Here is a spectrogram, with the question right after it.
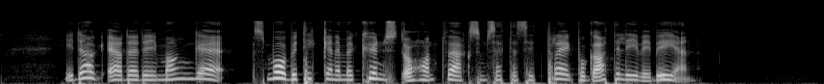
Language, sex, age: Norwegian, female, 34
